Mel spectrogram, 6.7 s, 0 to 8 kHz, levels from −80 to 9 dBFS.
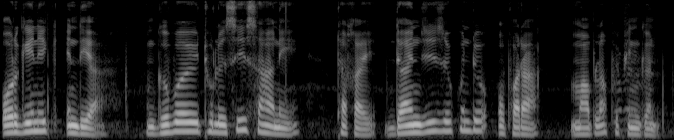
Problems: constant background noise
